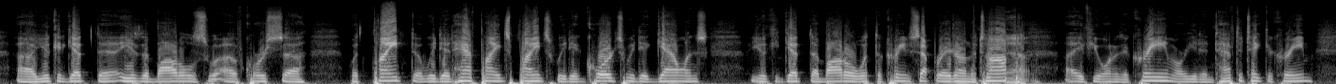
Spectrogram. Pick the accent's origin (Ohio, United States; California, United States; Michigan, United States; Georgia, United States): Ohio, United States; Lucasville; also born or lived in Portsmouth; I was born in Portsmouth, Ohio, down in Scioto County, which is the furthest southern county, at least on the direct straight south from here, mm-hmm. And grew up in a little town called Lucasville.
